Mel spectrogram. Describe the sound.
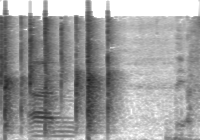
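A short burst of clapping from a small group, roughly eight sharp claps in about a second, mixed with cheerful voices, then a brief quiet before someone starts speaking.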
